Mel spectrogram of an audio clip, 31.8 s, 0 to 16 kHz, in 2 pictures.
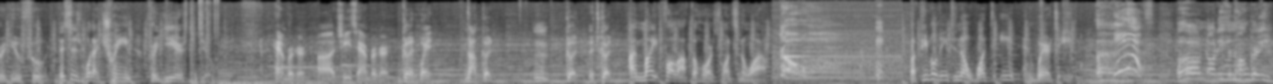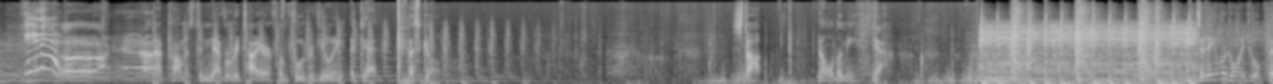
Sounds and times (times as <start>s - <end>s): Music: 0.0s - 23.8s, 28.2s - 31.8s
Speech: 7.1s - 9.6s, 11.4s - 13.5s, 17.5s - 21.5s, 26.1s - 27.1s, 30.9s - 31.8s.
